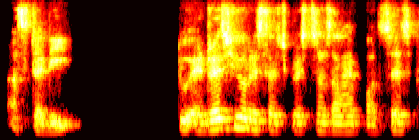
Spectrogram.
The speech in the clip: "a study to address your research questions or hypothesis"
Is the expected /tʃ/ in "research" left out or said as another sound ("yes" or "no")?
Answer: no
